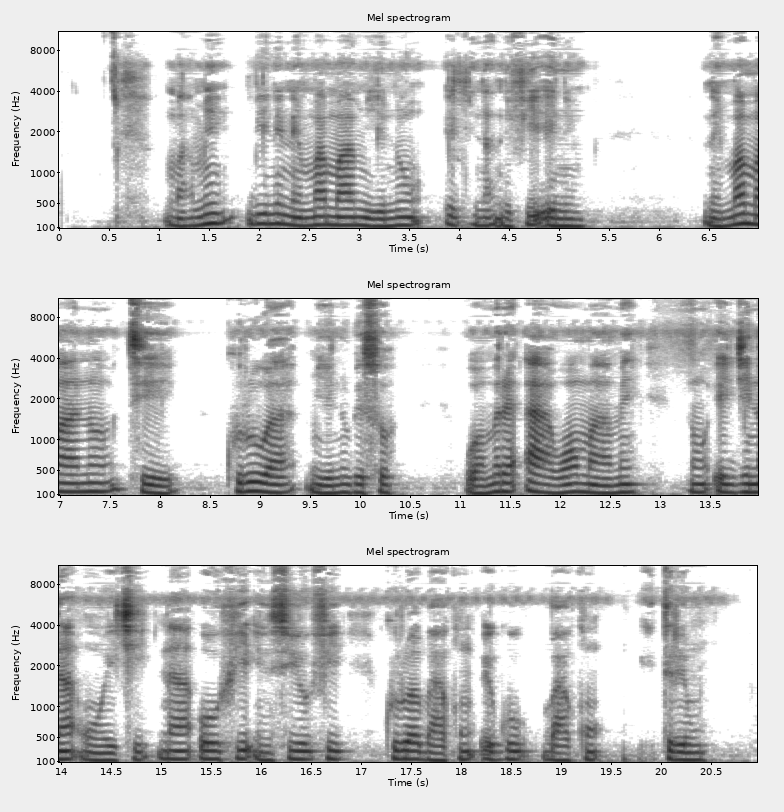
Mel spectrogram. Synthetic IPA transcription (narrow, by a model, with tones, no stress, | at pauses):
mãː˨mɪ̃˦bi˦nɪ̃˦nɪ̃˨m̩˨mã˦mãː˦mĩ˨e˨nũ˦e˦d͡ʑi˦nã˨nɪ̃˨fi˦ḛ˨æ˨nĩ˦m | nɪ̃˨m̩˨mã˦mãː˦nʊ̃˦tʰɪ˨ | kʰu˦ɾu˦a˨mĩ˨e˨nũ˦bɛ˦sʊ˦ | wɔ̃˨mɪ̃˦ɾɛ˦ʔa˦wɔ̃˦nmãː˨mɪ̃˦ | nʊ̃˦ʔe˦d͡ʑi˦nã˦˨wɔ̃˨e˨t͡ɕʰi˦nã˦ʔɔ˦hᶣi˦e˨n̩˨su˦o˦fi˦ | kʰu˦ɾu˦a˦baː˨kʰʊ̃˦e˦ɡu˦baː˨kʰʊ̃˦e˦tʰi˦ɾe˦mũ˦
